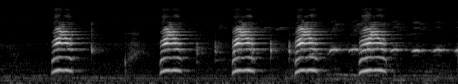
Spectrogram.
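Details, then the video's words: Feisty male pet parrot indoors, combining talking with angry screaming: five loud, rich, speech-like calls about one per second, the last trailing into a steady whistled tone. "The Feisty Parrot: Combining Talking and Angry Screaming"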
